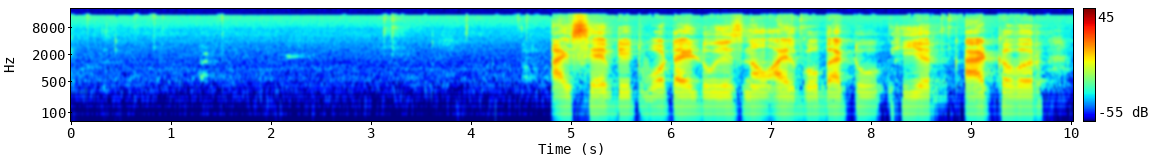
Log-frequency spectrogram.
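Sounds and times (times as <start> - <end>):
low background hiss: 0.0 - 10.0
keyboard and mouse clicks: 3.1 - 4.6.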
